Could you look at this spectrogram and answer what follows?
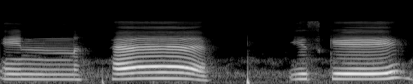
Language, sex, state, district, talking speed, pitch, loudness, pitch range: Hindi, female, Punjab, Fazilka, 45 wpm, 245 Hz, -11 LUFS, 240-265 Hz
